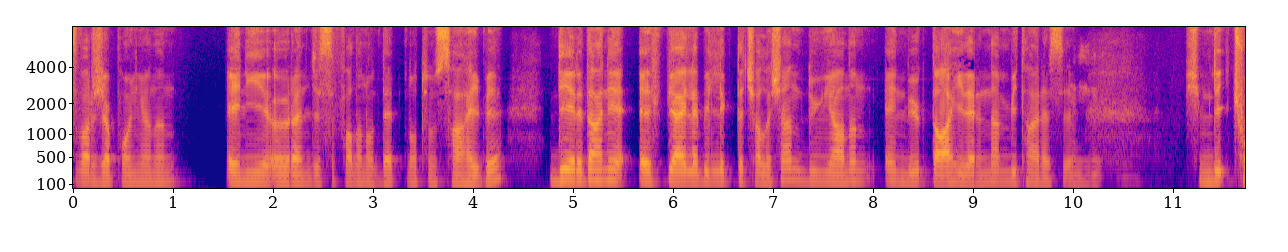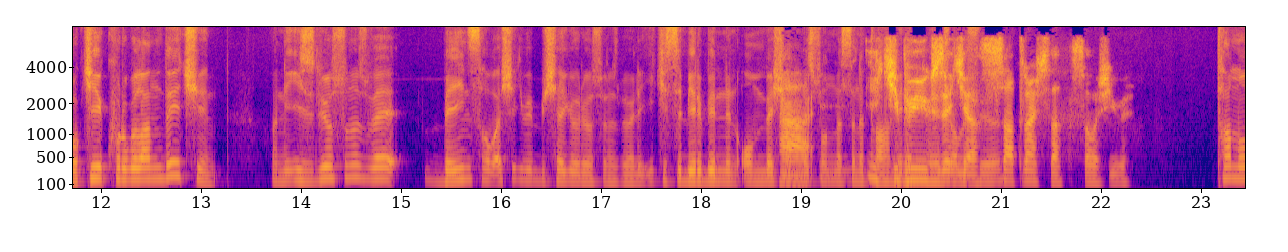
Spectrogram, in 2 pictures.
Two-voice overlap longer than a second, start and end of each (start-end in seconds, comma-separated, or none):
18.8-21.1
